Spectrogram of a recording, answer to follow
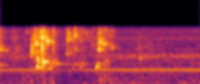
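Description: Bathwater splashing lightly around a small child sitting in a tub: a few small splashes within the first second, then only gentle water movement.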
